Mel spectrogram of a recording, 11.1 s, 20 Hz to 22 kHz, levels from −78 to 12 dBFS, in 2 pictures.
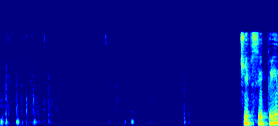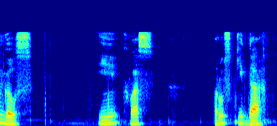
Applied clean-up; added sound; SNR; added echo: neural mask model RNNoise.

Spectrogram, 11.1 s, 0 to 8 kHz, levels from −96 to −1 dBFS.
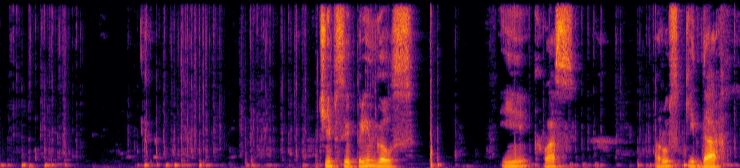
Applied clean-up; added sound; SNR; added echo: classical method log-MMSE.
